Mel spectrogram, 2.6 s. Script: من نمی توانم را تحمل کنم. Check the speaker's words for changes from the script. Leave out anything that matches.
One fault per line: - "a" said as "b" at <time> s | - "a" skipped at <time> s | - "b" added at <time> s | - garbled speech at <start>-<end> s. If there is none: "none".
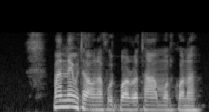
- "فوتبال" added at 1.3 s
